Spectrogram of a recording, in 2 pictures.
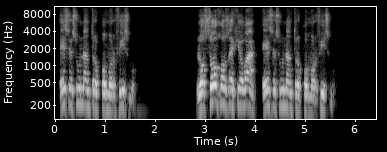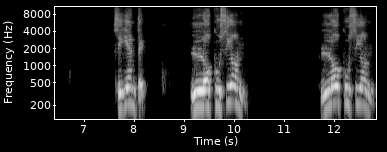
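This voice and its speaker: A pastor giving an online Bible class, slowly repeating and spelling out terms and putting questions to his students. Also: a little high, warm tone. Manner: slow, deliberate spelling-out of terms. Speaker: pastor and teacher.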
